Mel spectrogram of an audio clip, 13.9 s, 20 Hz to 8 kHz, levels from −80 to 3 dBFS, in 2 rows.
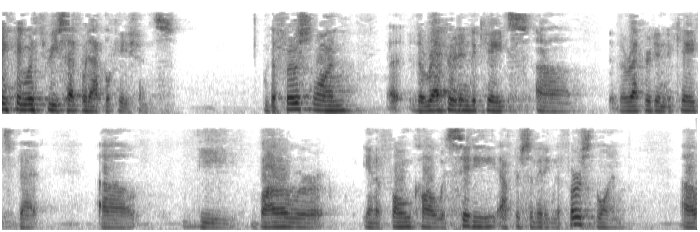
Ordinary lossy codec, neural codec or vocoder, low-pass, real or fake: MP3, 24 kbps; codec, 16 kHz in and 24 kHz out, 2.2 kbps, FireRedTTS-2 codec; 7.2 kHz; fake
